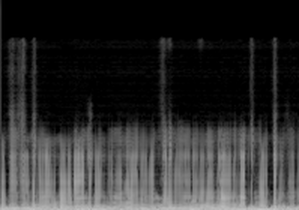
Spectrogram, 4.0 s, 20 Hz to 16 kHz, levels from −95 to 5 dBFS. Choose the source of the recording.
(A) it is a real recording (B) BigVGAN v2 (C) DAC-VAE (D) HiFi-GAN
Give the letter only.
B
